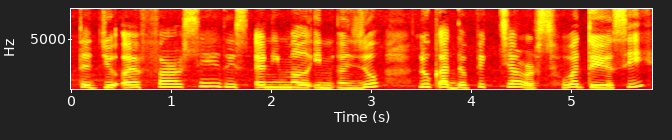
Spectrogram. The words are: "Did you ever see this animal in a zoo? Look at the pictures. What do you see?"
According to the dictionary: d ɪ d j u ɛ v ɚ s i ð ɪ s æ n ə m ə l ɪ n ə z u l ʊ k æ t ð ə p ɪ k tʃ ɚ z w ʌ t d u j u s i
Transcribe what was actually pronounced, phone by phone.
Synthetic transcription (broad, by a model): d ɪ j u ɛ f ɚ s i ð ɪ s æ n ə m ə l ɪ n ə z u l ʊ k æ t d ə p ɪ k tʃ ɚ s w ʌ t d u j u s i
